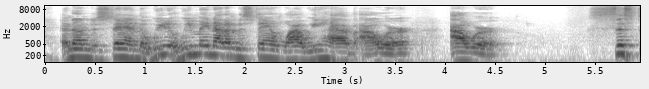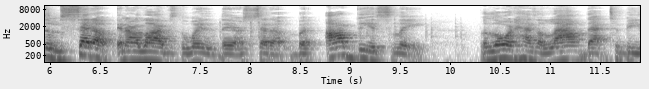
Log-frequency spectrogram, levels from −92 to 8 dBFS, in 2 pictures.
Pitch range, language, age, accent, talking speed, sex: 120-165 Hz, English, 30-49, American, 175 wpm, male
